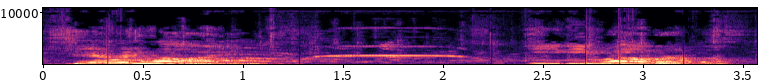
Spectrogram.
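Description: A high-pitched man announces over the stadium loudspeaker in a measured, ceremonial manner. His voice booms back from across an outdoor field. A loud crowd murmurs all around. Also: sing-song, music in the background. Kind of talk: formal public-address announcement. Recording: echoey loudspeaker from far off, crowd noise.

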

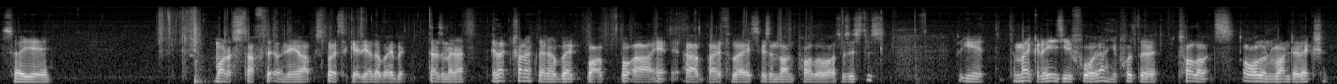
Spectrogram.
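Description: A man walks through a hobby demonstration in a room at home, relaxed and thinking aloud while recording on a handheld camera or phone. He speaks a little fast at medium pitch, with a steady tone that's pushed and bright. The audio is noisy and clicky, typical of handheld home video.

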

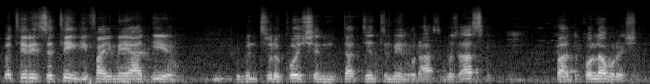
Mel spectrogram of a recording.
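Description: A man's voice: mid-range voice, little pitch movement, brisk. A middle-aged man from Eritrea, a lounge owner giving earnest, rallying remarks at a press event. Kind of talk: impassioned speech-like remarks. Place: indoor lounge on a sofa. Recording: noisy room recording.

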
